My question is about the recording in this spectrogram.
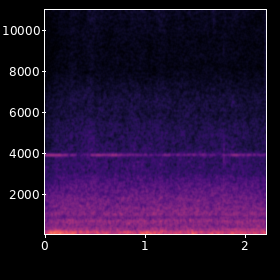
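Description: Steady low background rumble with a faint, thin, high steady whine.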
